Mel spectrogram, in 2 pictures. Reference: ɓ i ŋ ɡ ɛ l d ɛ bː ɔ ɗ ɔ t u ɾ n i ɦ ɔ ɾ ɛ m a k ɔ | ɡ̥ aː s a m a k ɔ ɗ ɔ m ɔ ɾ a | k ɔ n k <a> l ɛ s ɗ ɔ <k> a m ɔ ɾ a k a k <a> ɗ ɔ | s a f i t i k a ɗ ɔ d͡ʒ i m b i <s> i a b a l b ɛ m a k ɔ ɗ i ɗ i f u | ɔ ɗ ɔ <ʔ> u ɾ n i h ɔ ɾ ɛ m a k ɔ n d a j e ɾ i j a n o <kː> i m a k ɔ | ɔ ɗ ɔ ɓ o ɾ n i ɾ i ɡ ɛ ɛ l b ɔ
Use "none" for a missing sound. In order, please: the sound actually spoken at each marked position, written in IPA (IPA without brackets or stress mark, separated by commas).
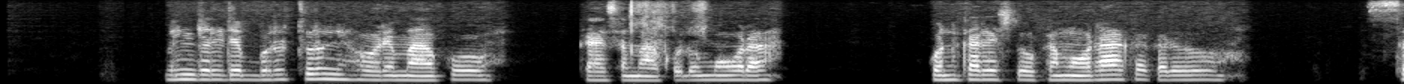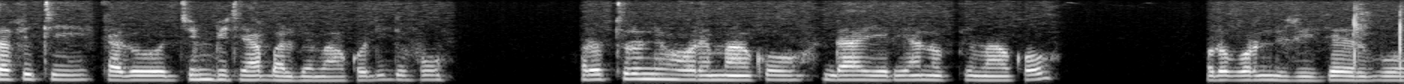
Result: a, k, a, t, t, pː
